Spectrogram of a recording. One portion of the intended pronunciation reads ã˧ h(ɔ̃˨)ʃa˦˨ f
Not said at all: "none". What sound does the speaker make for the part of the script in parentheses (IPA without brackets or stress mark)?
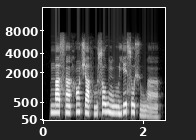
ɔ̃˦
